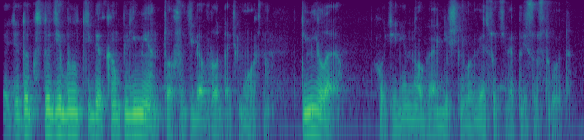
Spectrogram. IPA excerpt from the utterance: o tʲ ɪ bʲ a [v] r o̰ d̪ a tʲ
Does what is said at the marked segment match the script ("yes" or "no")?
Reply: yes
